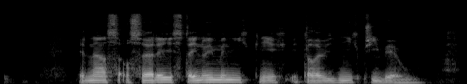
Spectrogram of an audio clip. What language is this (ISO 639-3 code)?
ces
